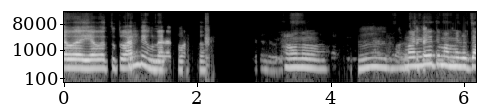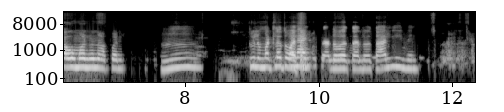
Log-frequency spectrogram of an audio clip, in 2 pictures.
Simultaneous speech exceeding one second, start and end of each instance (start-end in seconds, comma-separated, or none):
none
